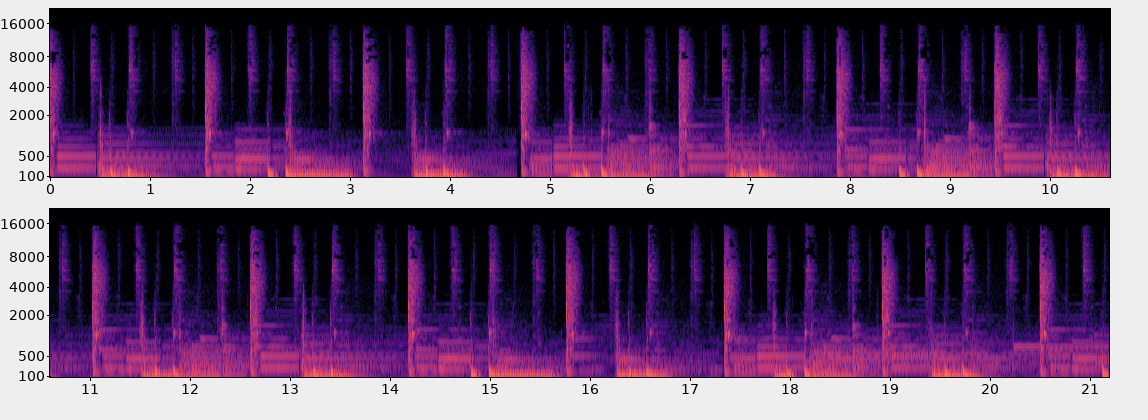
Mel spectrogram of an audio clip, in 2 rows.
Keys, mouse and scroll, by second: 1.0 double click, 7.3 double click, 7.7 right click, 8.4 double click, 9.1 right click, 9.8 typing, 10.3 double click, 11.4 typing, 11.8 Return, 11.8 double click, 12.8 middle click, 14.7 alt+click, 17.5 scroll up 1, 17.8 alt+click, 20.3 alt+click.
